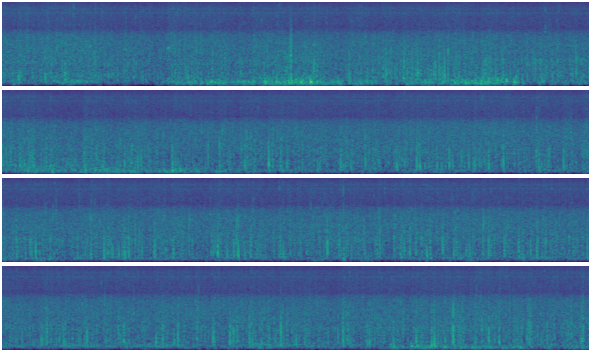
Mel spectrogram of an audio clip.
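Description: Heavy rain falling steadily on bamboo foliage and the ground, a dense even patter of drops.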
